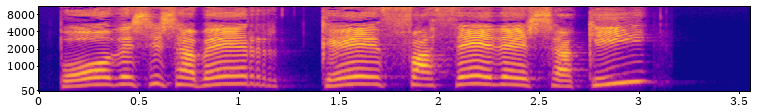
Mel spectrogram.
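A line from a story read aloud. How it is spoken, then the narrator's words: Furious shout. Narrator (Galician): berrou enfurecido ao ver os nenos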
